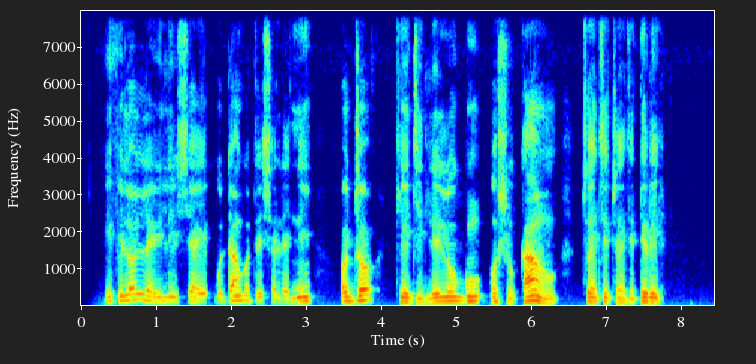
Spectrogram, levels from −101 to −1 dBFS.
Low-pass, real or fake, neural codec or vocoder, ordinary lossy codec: none; real; none; none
